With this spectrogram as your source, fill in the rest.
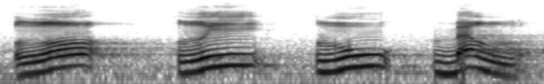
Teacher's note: Diucapkan seperti kita mengucapkan huruf kha, yaitu diucapkan dari pangkal tenggorokan kita. Yang membedakannya adalah kha mengalir nafas dan gha tidak mengalir nafas. Dan keduanya memiliki persamaan, yaitu memiliki sifat al-isti'la. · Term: huruf gha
